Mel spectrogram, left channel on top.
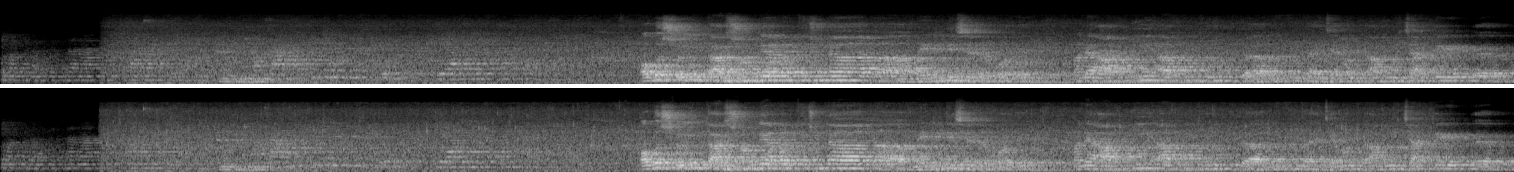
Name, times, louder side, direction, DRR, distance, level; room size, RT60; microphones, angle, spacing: voice 1, 0.0-5.7, equal, 30° right, -13 dB, 1.3 m, -33 dB
sound 1, 1.0-14.4, right 2 dB, 90° right, 0.7 m, -31 dB
voice 2, 2.2-2.5 6.4-10.3 10.7-15.0, right 1 dB, 65° right, -3 dB, 1.3 m, -18 dB
8.0 x 4.7 x 3.7 m, 2.8 s
head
